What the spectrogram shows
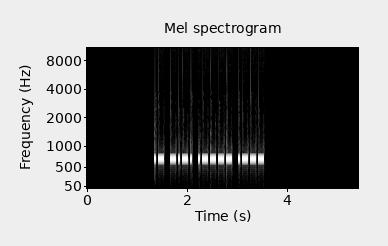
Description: Morse code, heard as a keyed tone, about 30 wpm, 700 Hz. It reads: AC1J
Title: USA Call Signs - 4 Characters - Repeated 3x - 30wpm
